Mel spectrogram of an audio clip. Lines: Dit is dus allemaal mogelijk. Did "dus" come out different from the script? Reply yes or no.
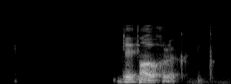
yes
